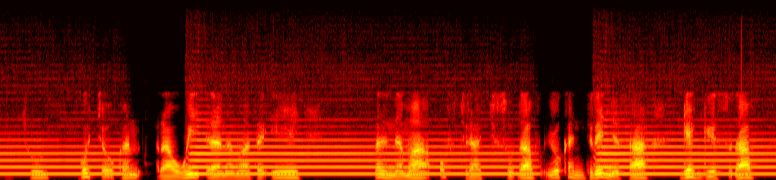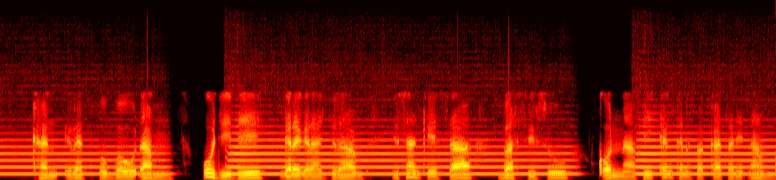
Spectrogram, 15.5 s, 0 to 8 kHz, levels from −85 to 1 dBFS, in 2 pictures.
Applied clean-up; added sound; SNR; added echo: none; Trumpet; 2 dB; none.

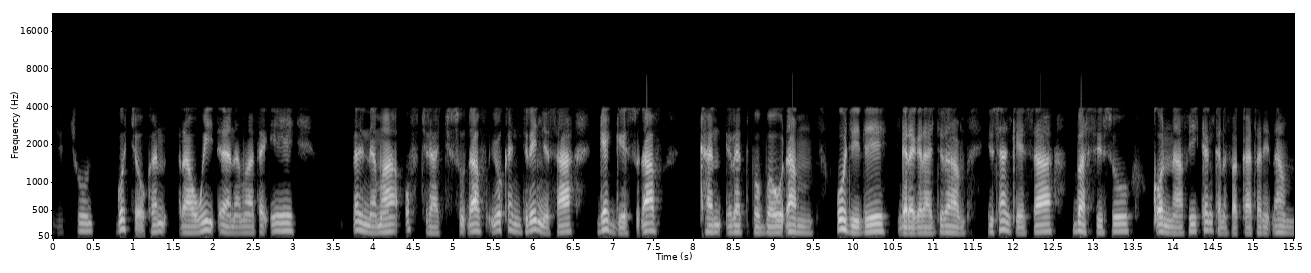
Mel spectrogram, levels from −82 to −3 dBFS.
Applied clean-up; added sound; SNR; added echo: none; none; none; none.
